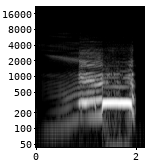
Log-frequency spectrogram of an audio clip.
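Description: A cow moos once, a loud, drawn-out bellow lasting about two seconds that rises in pitch partway through and then holds steady before cutting off.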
